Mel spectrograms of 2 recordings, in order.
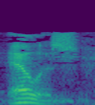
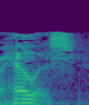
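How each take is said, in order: First: Elis starting on a vowel, no H; Greek pronunciation. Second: Hellas with an H at the start; English pronunciation. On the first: Teacher linking Elisha to the Greek name, Elis without an H. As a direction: leave the H off Elis. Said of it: "they don't have the H sound". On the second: Teacher offering the English alternative, Hellas with an H. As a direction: sound the H in Hellas. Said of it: "We pronounce it Hellas in English". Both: Shown as a demonstration.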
